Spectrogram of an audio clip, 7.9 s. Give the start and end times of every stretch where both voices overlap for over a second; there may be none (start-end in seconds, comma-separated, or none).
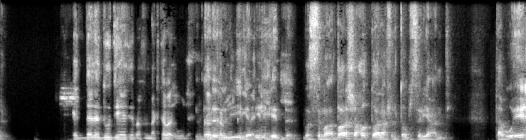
2.9-4.2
